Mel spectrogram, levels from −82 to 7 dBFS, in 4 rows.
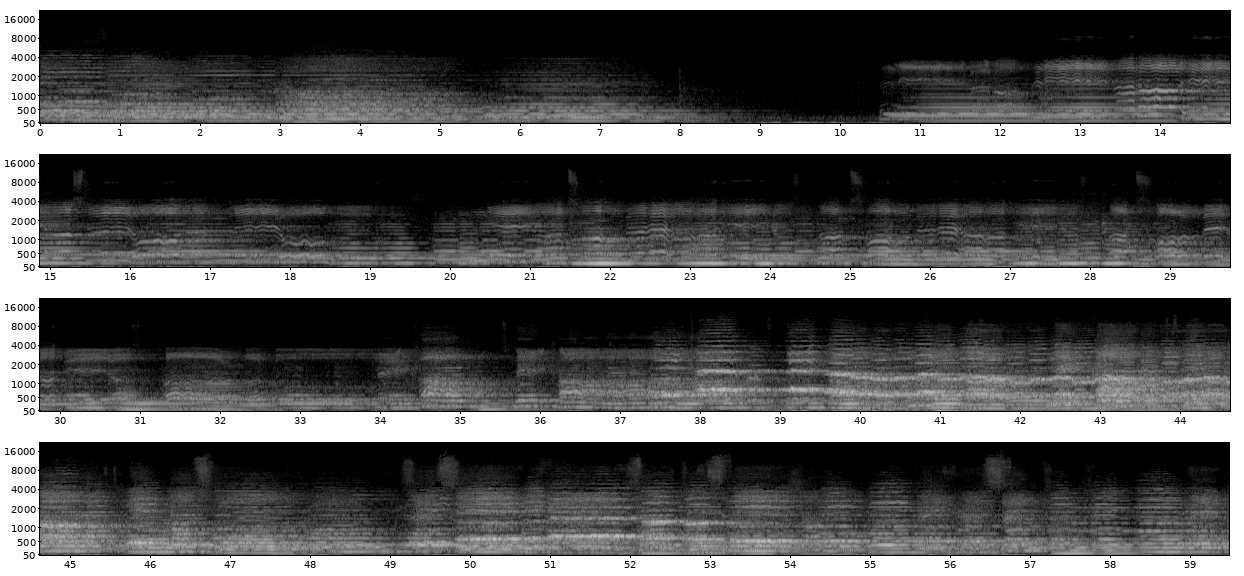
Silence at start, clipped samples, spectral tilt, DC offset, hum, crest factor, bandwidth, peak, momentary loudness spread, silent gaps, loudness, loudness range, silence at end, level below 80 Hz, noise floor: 0 s; under 0.1%; -6.5 dB/octave; under 0.1%; none; 20 dB; 13 kHz; -8 dBFS; 14 LU; none; -28 LUFS; 13 LU; 0 s; -58 dBFS; -53 dBFS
